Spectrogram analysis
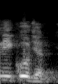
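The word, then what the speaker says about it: pnictogen: देखो पी जो है यहाँ पर साइलेंट है, यहाँ पढ़ोगे तो निक्टोजन पढ़ाता है, तो इसको आपको पढ़ना है निकोजन।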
